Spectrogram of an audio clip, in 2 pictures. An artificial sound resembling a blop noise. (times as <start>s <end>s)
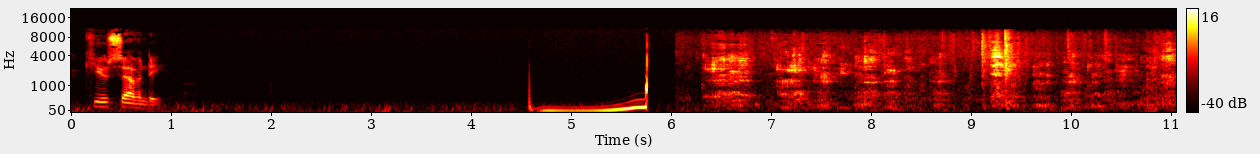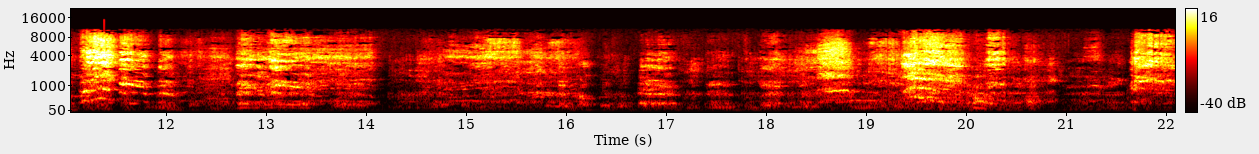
4.6s 5.8s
